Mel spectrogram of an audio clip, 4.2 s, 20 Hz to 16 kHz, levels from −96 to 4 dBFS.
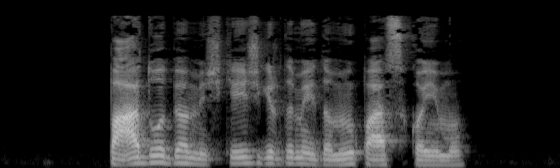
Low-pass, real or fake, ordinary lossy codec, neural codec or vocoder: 14.4 kHz; real; MP3, 48 kbps; none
